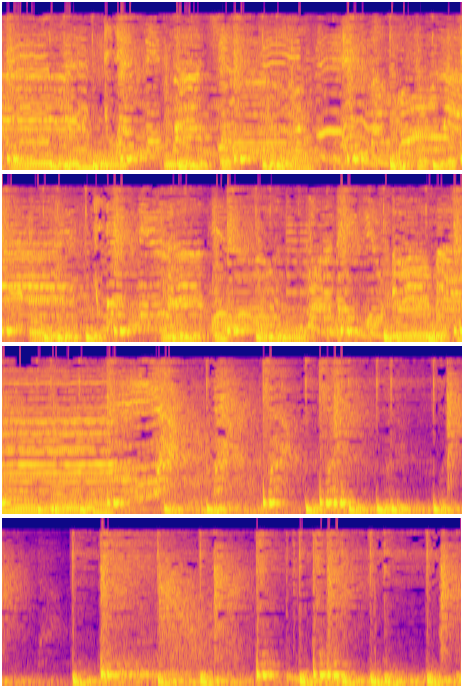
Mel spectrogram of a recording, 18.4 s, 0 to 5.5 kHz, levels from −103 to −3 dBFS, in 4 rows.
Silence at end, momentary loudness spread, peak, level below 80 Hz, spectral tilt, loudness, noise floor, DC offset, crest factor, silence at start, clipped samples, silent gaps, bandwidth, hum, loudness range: 0 s; 6 LU; 0 dBFS; -18 dBFS; -9.5 dB/octave; -11 LUFS; -32 dBFS; under 0.1%; 10 dB; 0 s; 0.2%; none; 5.4 kHz; none; 4 LU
